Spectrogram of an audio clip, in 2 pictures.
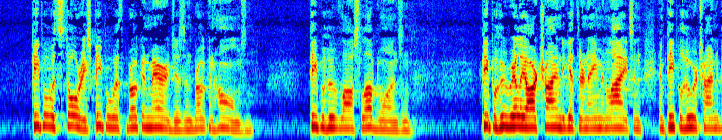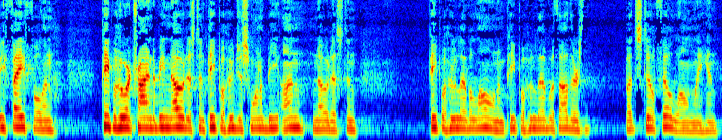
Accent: South Carolina, United States; I grew up in South Carolina. Like, in South Carolina, it's not uncommon.

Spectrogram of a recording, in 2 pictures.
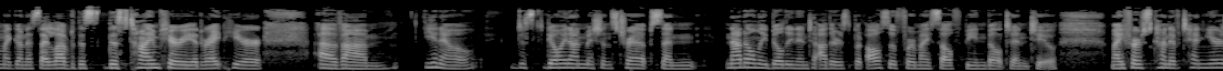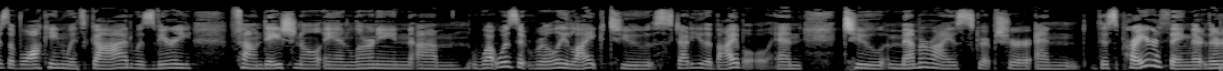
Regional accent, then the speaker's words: Ohio, United States; So to give you a little bit of background, growing up, I grew up in Ohio, Northwest Ohio, and I have three sisters

